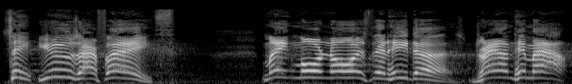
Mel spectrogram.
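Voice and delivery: high, slow, rousing preacher's shout; full-force preaching. Real, not acted. Preacher rallying church against the devil, full-force preaching. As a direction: drive each command home to the congregation.

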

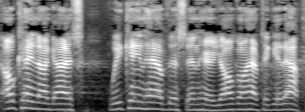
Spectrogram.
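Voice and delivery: soft polite mock plea to the money changers; meek, simple voice. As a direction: ask them to leave without any force. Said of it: "real simple voice".

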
